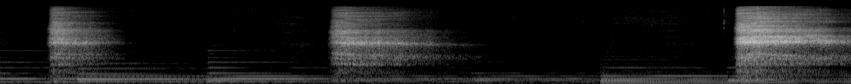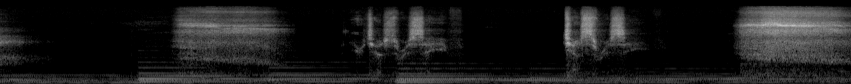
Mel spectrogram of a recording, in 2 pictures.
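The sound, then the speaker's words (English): Repeated forceful breaths blown hard into a microphone during a Christian sermon, breathing on listeners to impart the Holy Spirit: loud, airy hissing bursts about every three seconds, with a few short sharper puffs in between, over a faint low background hum. “And he said, he breathed on them and said, receive the Holy Spirit. That's what I'm doing right now in behalf of Jesus, who's doing the breathing from within you.”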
